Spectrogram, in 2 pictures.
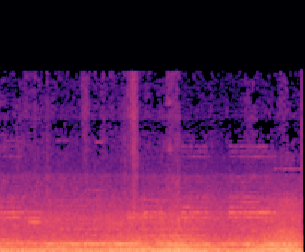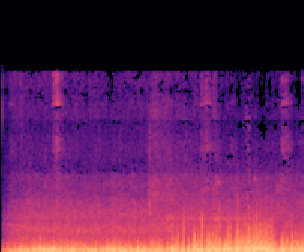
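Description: Steady rumbling noise with faint, slightly falling high whining tones; it cuts off abruptly about four seconds in, and a louder, rougher rushing noise follows and grows toward the end.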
